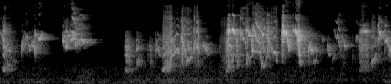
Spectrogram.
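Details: Domestic budgerigars give spaced-out chirps and short scratchy phrases at first, then build into louder, overlapping squawky warbling toward the end.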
